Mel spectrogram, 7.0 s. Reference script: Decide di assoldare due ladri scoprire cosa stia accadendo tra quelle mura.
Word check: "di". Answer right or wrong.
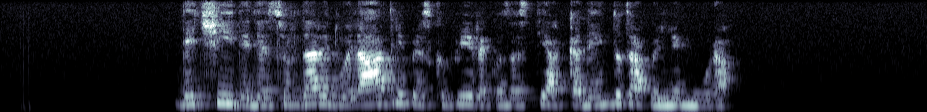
right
